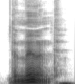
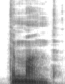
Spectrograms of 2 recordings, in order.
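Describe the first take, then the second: First: The word is pronounced in an unusual, altered way. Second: The word is pronounced in the ordinary way.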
